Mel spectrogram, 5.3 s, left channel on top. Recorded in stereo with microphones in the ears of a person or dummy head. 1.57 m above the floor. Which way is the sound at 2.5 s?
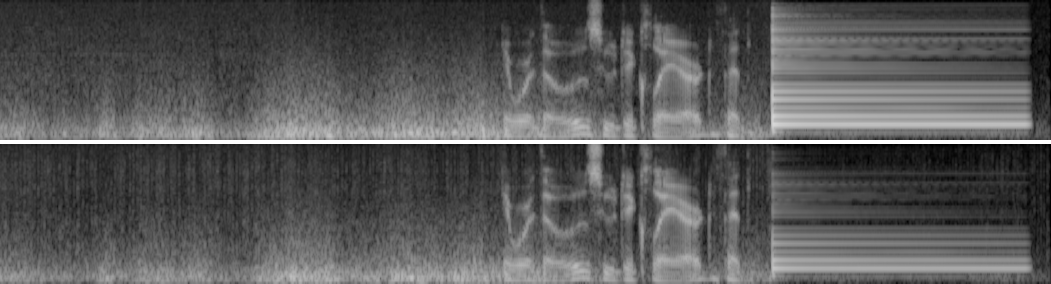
15° right (ahead or behind).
